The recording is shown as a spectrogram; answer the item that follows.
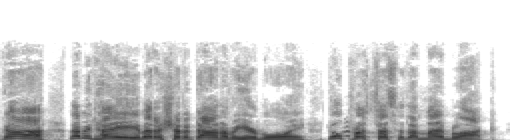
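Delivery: put-on old-time Irish New York accent. Describing a cop walking over, imagining him as a 1930s irish beat cop. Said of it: "I'm sure he didn't talk like that".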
